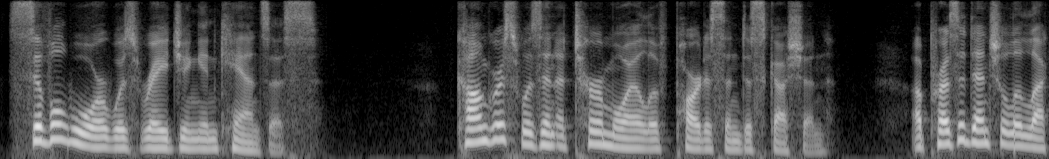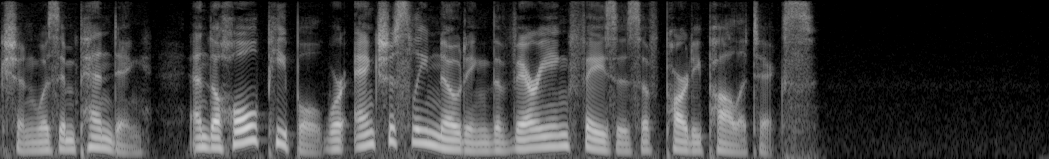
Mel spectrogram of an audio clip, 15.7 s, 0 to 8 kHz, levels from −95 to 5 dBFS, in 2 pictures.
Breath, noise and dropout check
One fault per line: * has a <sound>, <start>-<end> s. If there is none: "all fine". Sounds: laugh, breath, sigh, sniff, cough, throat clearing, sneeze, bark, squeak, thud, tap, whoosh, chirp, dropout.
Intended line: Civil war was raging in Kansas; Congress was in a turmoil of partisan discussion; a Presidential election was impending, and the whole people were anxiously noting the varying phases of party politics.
all fine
